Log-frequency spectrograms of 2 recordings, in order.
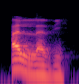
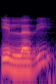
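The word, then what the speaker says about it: الذي: dibacakan dengan dari atas alladzi jangan baca iladi jangan baca ulazi bacanya bukan aneh Kalau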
